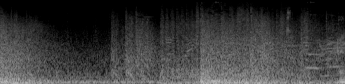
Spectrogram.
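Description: MG42 machine gun bursts rattle amid the din of battle in the strategy game Company of Heroes 2, dense continuous fire with booms, a commentator talking over it.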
